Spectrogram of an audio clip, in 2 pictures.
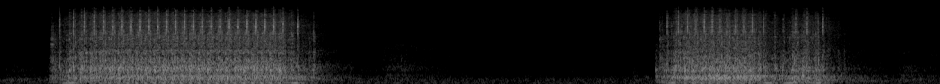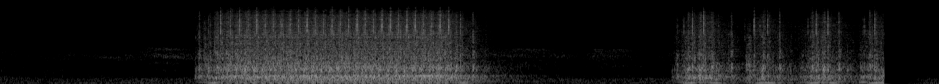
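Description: An electric sewing machine stitches a sleeve border in four loud, fast whirring runs of a few seconds each, separated by quiet pauses with faint bird cooing in the background.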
